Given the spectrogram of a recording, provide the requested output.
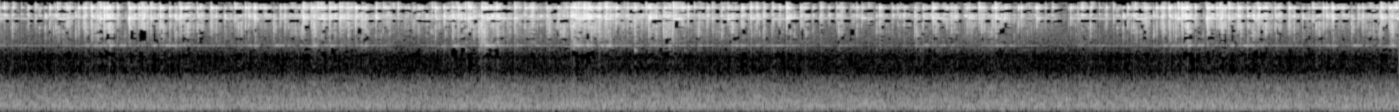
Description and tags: made with a open tambourine and a little effect
coins, money, gold, coin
